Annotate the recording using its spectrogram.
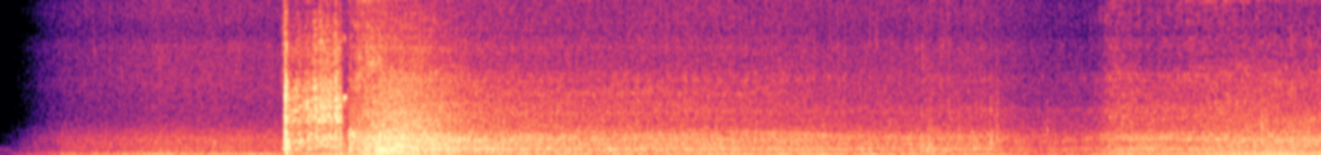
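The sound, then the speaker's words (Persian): A police car's engine cranks with a sharp burst, then settles into a steady idle beneath a constant hiss of rain, the low rumble rising near the end, as it sets off to drive to a bank. “با ماشین رفتیم سمت بانک.”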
